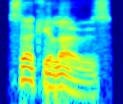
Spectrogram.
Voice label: "surculose", British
